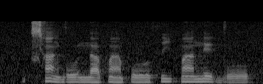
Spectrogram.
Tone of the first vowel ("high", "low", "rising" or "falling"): falling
